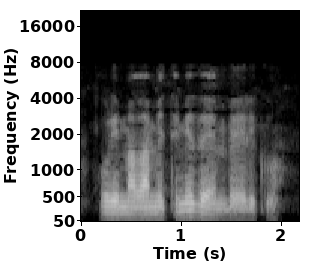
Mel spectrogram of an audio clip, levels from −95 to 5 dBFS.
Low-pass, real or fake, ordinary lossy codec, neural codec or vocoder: 19.8 kHz; real; AAC, 24 kbps; none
